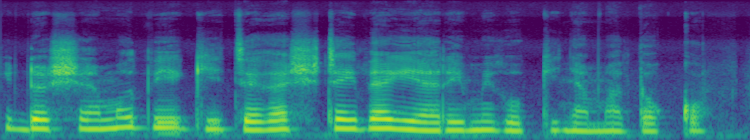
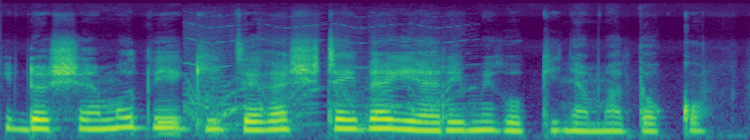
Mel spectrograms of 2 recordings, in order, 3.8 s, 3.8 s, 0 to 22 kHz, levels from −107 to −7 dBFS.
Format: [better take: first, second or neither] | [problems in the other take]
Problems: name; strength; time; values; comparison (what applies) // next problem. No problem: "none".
first | noise reduction (neural mask model RNNoise)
